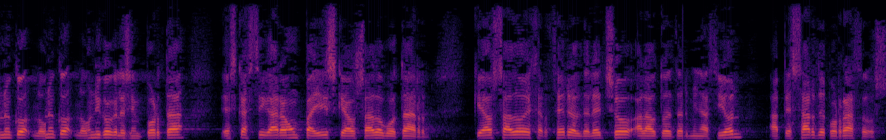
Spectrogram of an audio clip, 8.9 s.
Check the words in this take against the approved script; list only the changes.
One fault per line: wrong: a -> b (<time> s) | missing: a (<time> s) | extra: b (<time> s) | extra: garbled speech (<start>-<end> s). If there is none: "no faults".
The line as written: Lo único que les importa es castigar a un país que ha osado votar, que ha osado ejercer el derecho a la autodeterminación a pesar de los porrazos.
extra: lo (0.5 s)
missing: los (8.2 s)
